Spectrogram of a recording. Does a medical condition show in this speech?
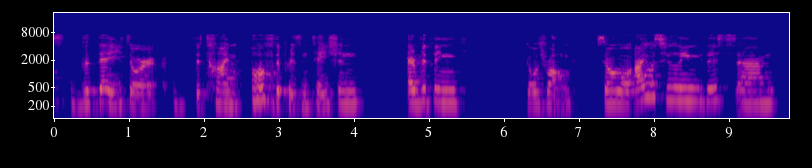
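Yes: stuttering; developmental stutter noticed at age 5, father stammered when young and overcame it, brother also stutters; still stutters, much improved over past ten years; sound, syllable and word repetitions, formerly much facial tension, uneasy in meetings and presentations, avoided speaking situations; here prolonged sounds.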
